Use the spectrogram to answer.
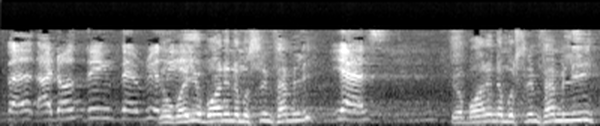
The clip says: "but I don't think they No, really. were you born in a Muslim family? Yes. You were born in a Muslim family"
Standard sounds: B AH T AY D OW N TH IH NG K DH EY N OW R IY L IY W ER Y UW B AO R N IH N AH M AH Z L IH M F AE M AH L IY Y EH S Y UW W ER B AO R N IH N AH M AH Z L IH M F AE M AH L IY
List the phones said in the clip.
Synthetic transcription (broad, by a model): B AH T AY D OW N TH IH NG K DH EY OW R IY N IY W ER Y UW B AO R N IH N AH M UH S L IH M F AE M AH L IY Y EH S Y UW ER B AO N IH N AH M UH S L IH M F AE M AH L IY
